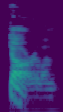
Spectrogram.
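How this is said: The R sound is hard and strong. "mountain, where the R sounds are retained, but they are hardened"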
